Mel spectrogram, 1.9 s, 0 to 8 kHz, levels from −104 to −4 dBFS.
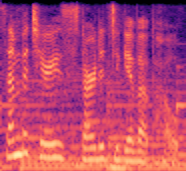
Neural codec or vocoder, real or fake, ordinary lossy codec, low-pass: none; real; Opus, 64 kbps; 7.2 kHz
